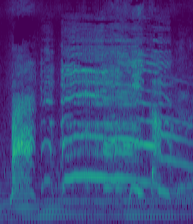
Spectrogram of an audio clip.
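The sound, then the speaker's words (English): A rooster crows loudly, a long drawn-out call, while chickens cluck and squawk around it over a steady low hum, outside a house. “I am out here with the chickens to escape the chaos inside my house.”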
